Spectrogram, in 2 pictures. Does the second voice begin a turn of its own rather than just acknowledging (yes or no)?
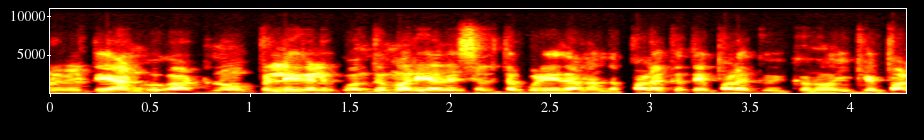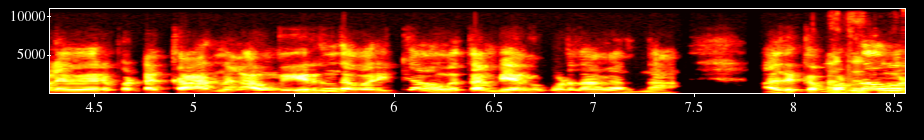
no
